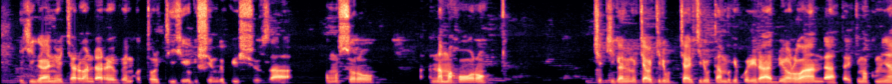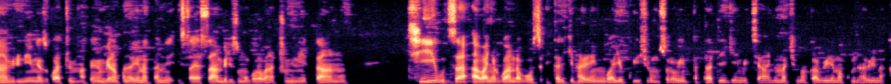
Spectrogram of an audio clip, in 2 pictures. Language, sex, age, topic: Kinyarwanda, male, 18-24, government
